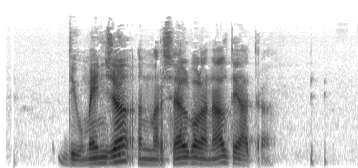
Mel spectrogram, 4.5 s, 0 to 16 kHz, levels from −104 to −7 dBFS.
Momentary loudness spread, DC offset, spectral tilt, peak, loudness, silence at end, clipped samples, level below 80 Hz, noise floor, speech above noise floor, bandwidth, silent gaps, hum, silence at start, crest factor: 16 LU; under 0.1%; -4 dB/octave; -4 dBFS; -24 LUFS; 1.1 s; under 0.1%; -74 dBFS; -74 dBFS; 49 dB; 10 kHz; none; none; 0.75 s; 24 dB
